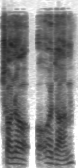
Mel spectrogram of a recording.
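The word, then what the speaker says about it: Tohono O'odham: They're now known as I believe it's pronounced Tono Odam, and that was a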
